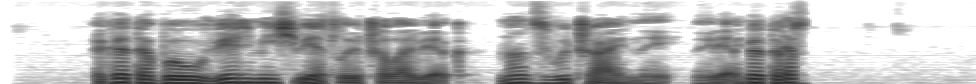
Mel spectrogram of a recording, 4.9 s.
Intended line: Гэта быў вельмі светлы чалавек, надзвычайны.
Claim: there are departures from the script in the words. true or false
true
